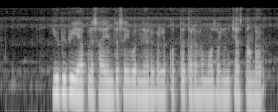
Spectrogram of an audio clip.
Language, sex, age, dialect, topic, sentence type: Telugu, male, 41-45, Southern, banking, statement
